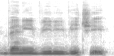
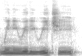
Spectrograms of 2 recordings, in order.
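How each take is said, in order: First: Each word begins with a V sound. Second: Each word begins with a W sound. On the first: The speaker calls it wrong. "everyone always pronounces it" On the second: The speaker calls it right. "V's is more like a W, so it actually sounds more like"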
